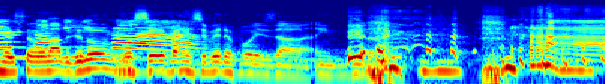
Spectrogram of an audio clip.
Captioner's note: laughing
